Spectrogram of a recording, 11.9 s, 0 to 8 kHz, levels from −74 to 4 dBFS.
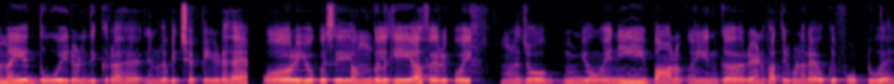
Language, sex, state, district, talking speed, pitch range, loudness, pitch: Marwari, female, Rajasthan, Churu, 165 wpm, 185-225 Hz, -22 LUFS, 195 Hz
